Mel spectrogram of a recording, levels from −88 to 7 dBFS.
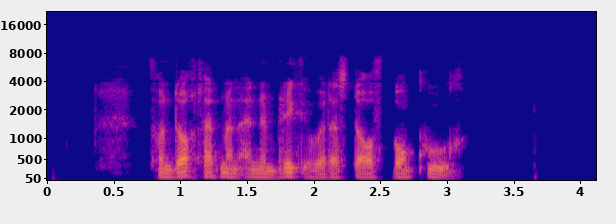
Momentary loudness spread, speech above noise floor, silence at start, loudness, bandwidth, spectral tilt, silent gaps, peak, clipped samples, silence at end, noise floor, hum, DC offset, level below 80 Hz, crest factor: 21 LU; 43 dB; 0.4 s; -31 LUFS; 7.8 kHz; -6.5 dB/octave; none; -10 dBFS; under 0.1%; 1 s; -73 dBFS; none; under 0.1%; -50 dBFS; 22 dB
